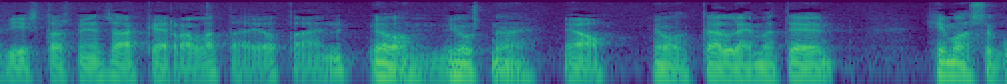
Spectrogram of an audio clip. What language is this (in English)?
Finnish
